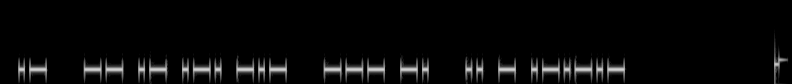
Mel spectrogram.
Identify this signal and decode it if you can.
Morse code, heard as a keyed tone, about 22 wpm, 700 Hz. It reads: A MARK ON IT.
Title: Sentences from Top 1000 Words - Review Part 1 - 22wpm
